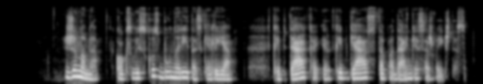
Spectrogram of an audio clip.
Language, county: Lithuanian, Vilnius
